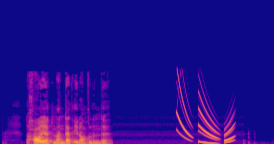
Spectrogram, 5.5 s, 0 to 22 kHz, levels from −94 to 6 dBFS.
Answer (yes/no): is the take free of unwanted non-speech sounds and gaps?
no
